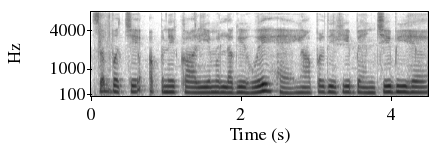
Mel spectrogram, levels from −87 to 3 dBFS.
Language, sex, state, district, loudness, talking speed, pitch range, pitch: Hindi, female, Uttar Pradesh, Shamli, -18 LUFS, 185 wpm, 185-205 Hz, 195 Hz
